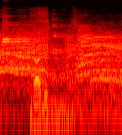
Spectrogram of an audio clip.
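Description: Sounds of play on an indoor volleyball court in a large hall: thin high-pitched squeaks and calls over a steady hall background, with a faint knock about a second in, under a commentator's short remark.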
